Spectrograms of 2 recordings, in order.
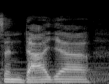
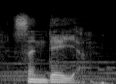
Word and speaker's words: Zendaya: Por ejemplo, Hugh Jackman, Zendaya, por cierto, esa es la correcta pronunciación. No sé si ya lo sabían, pero no es Zendaya, como si fuera papaya. No, no, no, nada de eso. Es Zendaya.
